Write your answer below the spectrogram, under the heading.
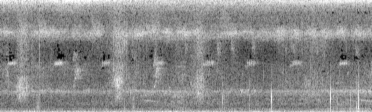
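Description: Rural outdoor ambience of insects and birds. A steady high insect drone runs under short high chirps that repeat about once a second, over a low rumble. A few sharp clicks come near the end, the last one the loudest.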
